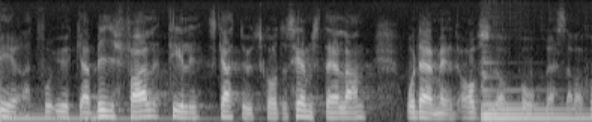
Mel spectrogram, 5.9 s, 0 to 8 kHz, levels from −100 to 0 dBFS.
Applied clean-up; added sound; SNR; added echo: none; Piano; 6 dB; none.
